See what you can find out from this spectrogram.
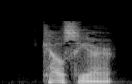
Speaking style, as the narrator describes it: Vin said flatly

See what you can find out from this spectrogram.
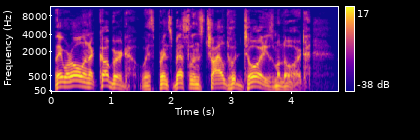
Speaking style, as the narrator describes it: laughed

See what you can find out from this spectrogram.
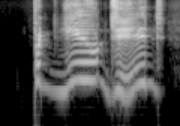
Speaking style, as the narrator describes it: said Harry angrily

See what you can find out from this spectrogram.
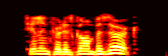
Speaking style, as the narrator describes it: Laws gasped

